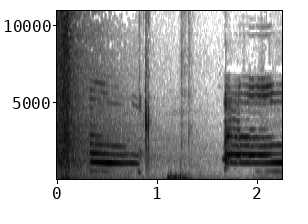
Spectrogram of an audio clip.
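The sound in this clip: An adopted cat gives two clear, drawn-out meows, loud and high-pitched, separated by a short pause with faint rustling in between.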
